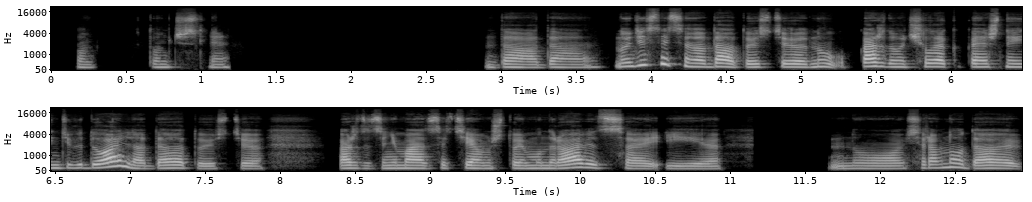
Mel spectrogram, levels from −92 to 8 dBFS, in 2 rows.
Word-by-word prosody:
В - - -69
том 180 -1 -10 0.2
в - - -42
том 190 -1 -8
числе. 185 -1 -4 1.7
Да, 180 -1 -1
да. 180 +1 -5
Ну, 235 - -1
действительно, 325 - +2
да, 210 0 +4
то 195 - -2
есть, 195 +1 -3
э, 195 -1 +2
ну, 215 +1 -2
у - - -23
каждого 235 -4 +3
человека, 210 +1 +1
конечно, 205 0 0
индивидуально, 210 - +3
да, 185 +3 +1
то 170 -3 -7
есть, 160 +1 -7
э, 160 -1 -3 0.5
каждый 180 -2 0
занимается 180 +1 +2
тем, 180 0 0
что 185 +1 -3
ему 180 0 -2
нравится, 195 -2 +3
и, 160 -1 -5 0.7
но 170 0 -5
всё 190 +4 -4
равно, 230 +4 0
да, 180 -3 +1
185 Hz, 160 wpm, -23 LUFS, 175-205 Hz, 1.7 s, да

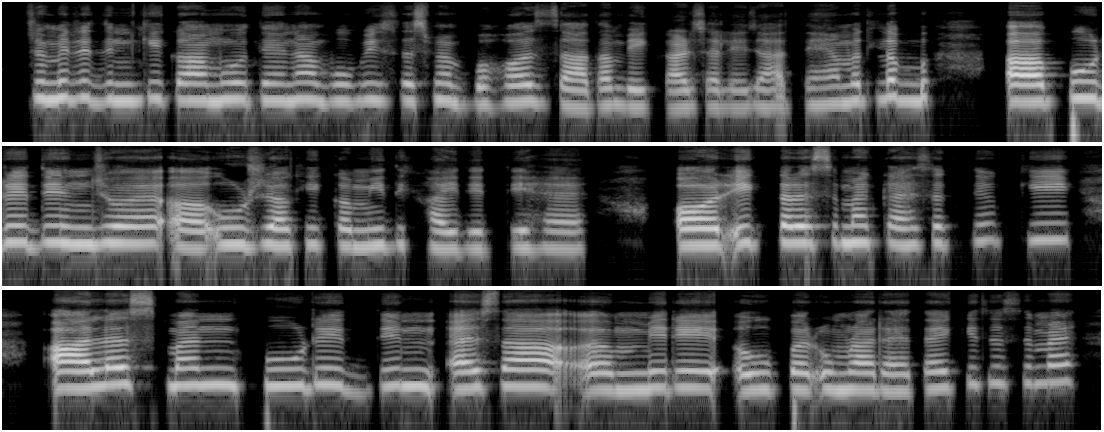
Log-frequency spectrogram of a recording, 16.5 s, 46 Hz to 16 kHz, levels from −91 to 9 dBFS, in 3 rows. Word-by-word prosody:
जो 290 - -1
मेरे 295 +1 0
दिन 260 0 -2
के 285 +2 -6
काम 265 -1 0
होते 275 0 -2
हैं 260 - -3
ना, 275 +1 -1
वो 255 0 -6
भी 265 +1 -6
सच 260 0 -6
में 260 -2 -4
बहुत 245 +3 -3
ज़्यादा 210 -1 -2
बेकार 205 -2 -5
चले 200 -1 -11
जाते 205 +1 -9
हैं। 230 +1 -7
मतलब 260 +2 -2 0.4
अ, 250 0 +11
पूरे 290 0 +1
दिन 275 0 0
जो 280 +1 +2
है 275 0 +2
अ, 230 -1 +3
ऊर्जा 265 -1 +1
की 260 +1 -9
कमी 245 0 -2
दिखाई 240 -3 -5
देती 225 +1 -7
है 220 -1 -6 0.5
और 255 -1 +7
एक 275 -1 0
तरह 280 -1 +6
से 280 +1 -7
मैं 285 0 +1
कह 265 -3 -4
सकती 275 +3 -9
हूँ 310 - -14
कि 320 0 -5 0.4
आलस 305 +4 +7
मन 305 0 0
पूरे 300 +1 -3
दिन 285 +5 -4 0.2
ऐसा 285 +1 +3
अ, 250 -2 0
मेरे 265 +2 -1 0.2
ऊपर 250 +1 -1
उमड़ा 250 0 +1
रहता 235 +1 -5
है 265 - -2
कि 315 +4 -14
जैसे 330 0 -12
मैं 340 +1 -1
265 Hz, 195 wpm, -20 LUFS, 245-285 Hz, 0.5 s, अ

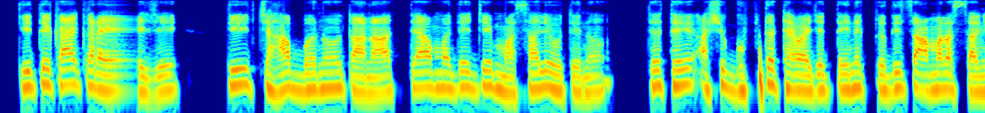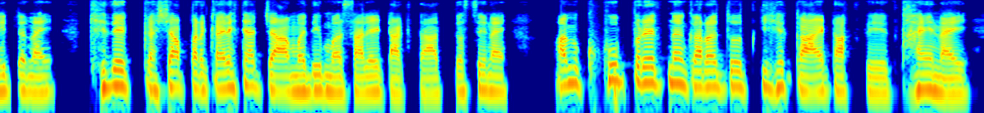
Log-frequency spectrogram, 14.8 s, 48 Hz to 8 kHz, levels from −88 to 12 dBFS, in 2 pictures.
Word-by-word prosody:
की 160 - +2
ते 180 - +4
काय 175 +2 +4
करायचे 130 -3 0 0.4
की 175 +1 +1
चहा 145 0 +2
बनवताना 140 -4 +2 0.2
त्यामध्ये 150 0 0
जे 165 - 0
मसाले 145 +2 -1
होते 130 -3 -2
ना, 125 +1 -5 0.4
तर 165 - 0
ते 170 +2 +2
असे 155 +3 +1
गुप्त 135 +7 0
ठेवायचे 140 -1 +2
त्यांनी 140 +2 -1
कधीच 140 +1 -2
आम्हाला 140 +2 +5
सांगितलं 130 +1 -1
नाही, 125 0 0 0.4
की 155 - +1
ते 170 - +6 0.2
कशाप्रकारे 145 0 +2
त्या 165 - +4
चहामध्ये 130 +1 +3
मसाले 125 +1 +1
टाकतात. 115 0 -1
तसे 135 +2 -5
नाही. 130 -1 +1 0.4
आम्ही 180 +1 +2
खूप 215 -2 -3
प्रयत्न 190 -1 +3
करायचो, 160 0 +1
की 165 - -3
हे 155 +2 -2
काय 130 0 +5
टाकते, 125 -1 -2 0.2
काय 145 -1 +3
नाही. 115 -2 +2
140 Hz, 165 wpm, -17 LUFS, 130-155 Hz, 0.4 s, ते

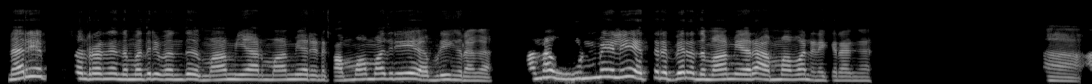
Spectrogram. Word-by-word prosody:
நிறையா 365 +8 +4
பேர் 340 -2 -42
சொல்றாங்க 255 0 +2
இந்த 230 - +1
மாதிரி 245 +1 0
வந்து 225 +2 -1 0.2
"மாமியார், 225 0 +1
மாமியார் 225 0 -1
எனக்கு 195 -2 -6
அம்மா 225 +3 -2
மாதிரியே." 255 +1 +1
அப்டிங்கறாங்க. 195 -3 -3 0.5
ஆனா 310 +5 +3 0.3
உண்மையிலேயே 340 +4 +2
எத்தன 275 0 -1
பேர் 275 0 +3
அந்த 235 - +2
மாமியார 240 0 +2 0.2
அம்மாவா 225 +1 0
நினைக்குறாங்க? 185 -1 -7 1.9
ஆ 170 -4 -6
235 Hz, 115 wpm, -23 LUFS, 215-265 Hz, 1.9 s, நிறையா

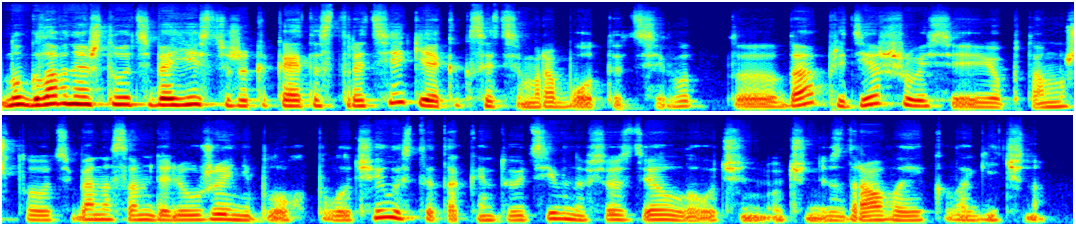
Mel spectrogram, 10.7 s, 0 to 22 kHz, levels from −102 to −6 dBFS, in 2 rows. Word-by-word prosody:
Ну, 250 +2 +8
главное, 275 +3 +9
что 260 0 +3
у - - +7
тебя 235 -2 +6
есть 255 +1 +5
уже 205 -1 0
какая-то 205 -1 0
стратегия, 210 - +2
как 225 +3 -12
с - - -10
этим 190 -3 -4
работать. 170 0 -5
И - - -10
вот, 190 -1 -8 0.2
а, 90 -1 -2
да, - - +3
придерживайся 210 - 0
её, 160 -1 -2
потому 155 +4 -6
что 185 -2 -6
у 160 - -3
тебя 170 +2 -5
на 180 0 -3
самом 170 0 -4
деле 165 0 -2
уже 185 +2 0
неплохо 165 -2 -5
получилось. 235 +9 -1
Ты - - -6
так - - -10
интуитивно 160 +4 -3
всё 175 +2 -5
сделала 170 -2 -2
очень - - -6
очень - - -7
здраво 155 +2 -1
и 155 - -3
экологично. 160 +2 -8
190 Hz, 220 wpm, -21 LUFS, 165-225 Hz, 0.2 s, главное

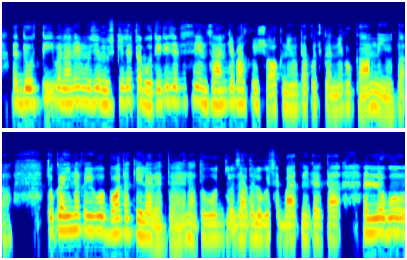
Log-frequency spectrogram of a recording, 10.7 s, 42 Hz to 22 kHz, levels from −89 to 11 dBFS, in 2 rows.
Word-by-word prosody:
अ, 155 - +2
दोस्ती 150 0 0
बनाने 160 +1 0
में 160 - -3
मुझे 155 0 -1
मुश्किलें 150 +3 -2
तब - - -2
होती 135 +2 +1
थी, 165 - -2
जब 165 -1 -1
जैसे 165 +1 -3
इंसान 145 -2 +1
के 150 - -1
पास 145 - +1
कोई - - -2
शौक 125 +3 -2
नहीं 120 -2 -2
होता, 120 +1 -5
कुछ 120 - -6
करने 110 +1 -4
को 130 - -4
काम 105 +4 +4
नहीं 115 -6 -2
होता, 95 +1 -6 0.6
तो - - +2
कहीं 170 0 +7
न 185 0 +3
कहीं 175 0 +1
वो 170 0 +4
बहुत 155 +1 +7
अकेला 140 -4 +2
रहता 100 -2 -3
है, 100 0 -4
है - - -3
ना? 125 - -1
तो 120 - -3
वो 120 +1 0
द 115 0 -7
ज़्यादा 115 0 0
लोगों 120 0 +1
से - - -7
बात 115 +1 +4
नहीं 115 -1 -3
करता 115 0 0 0.4
अ, - - +4
लोगों 155 +1 +5
140 Hz, 255 wpm, -24 LUFS, 115-155 Hz, 0.6 s, कहीं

